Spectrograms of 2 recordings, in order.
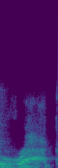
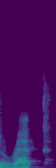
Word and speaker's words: rap: problematic sounds sometimes um you say rap okay you don't say rep i like rap look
